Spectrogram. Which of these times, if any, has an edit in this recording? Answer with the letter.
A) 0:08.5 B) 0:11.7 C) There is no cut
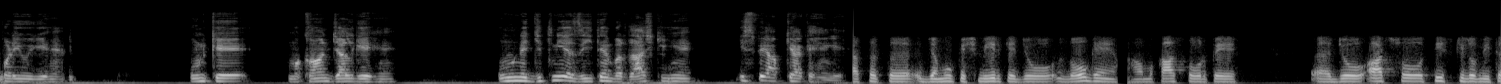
A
